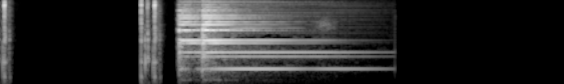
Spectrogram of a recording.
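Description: Subscribe-button animation sound effect: quick mouse-style clicks about a second in, then a bell ding that rings out and fades over about a second and a half.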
